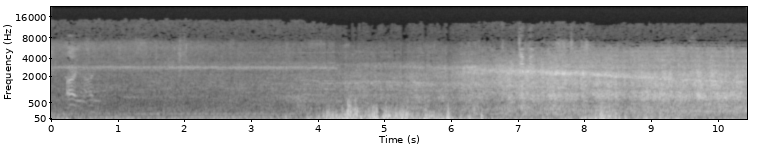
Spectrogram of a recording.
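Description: Jet engines of two low-flying jet aircraft passing overhead. The rush builds suddenly about four seconds in and stays loud, with a high whine slowly falling in pitch, and wind buffeting the microphone.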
